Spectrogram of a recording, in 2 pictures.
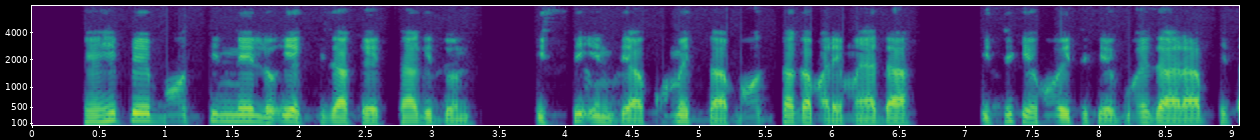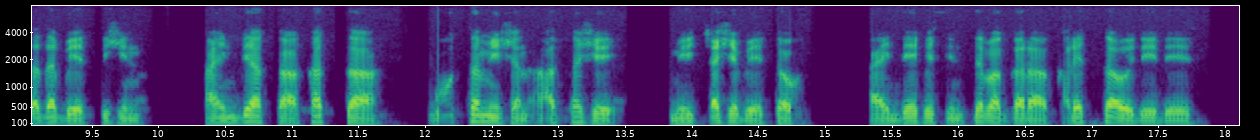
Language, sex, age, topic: Gamo, male, 25-35, government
